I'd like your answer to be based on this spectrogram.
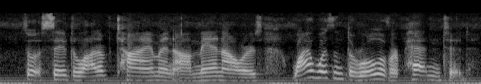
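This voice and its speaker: Music plays in the background. A woman speaks at medium pitch and a moderate pace, with ordinary pitch variation and very even loudness. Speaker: local TV interviewer. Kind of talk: TV interview host.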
